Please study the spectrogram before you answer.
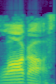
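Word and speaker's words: λόγος: Here you see, in this case, this particular word has an accent on the penultimate syllable, this omicron, logos.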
